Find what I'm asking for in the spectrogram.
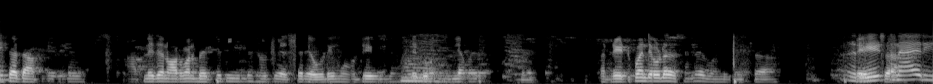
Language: Marathi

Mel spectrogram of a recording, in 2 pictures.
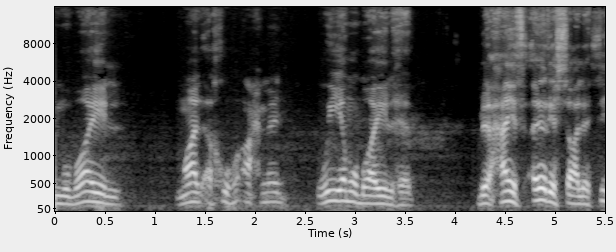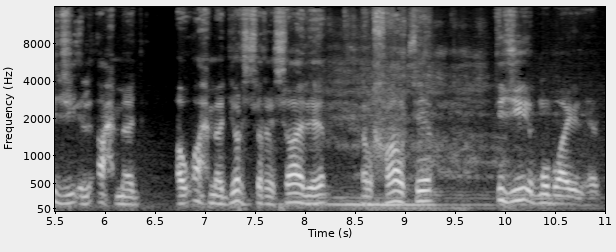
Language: Arabic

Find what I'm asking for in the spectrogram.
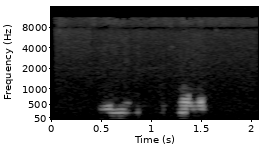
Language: Bangla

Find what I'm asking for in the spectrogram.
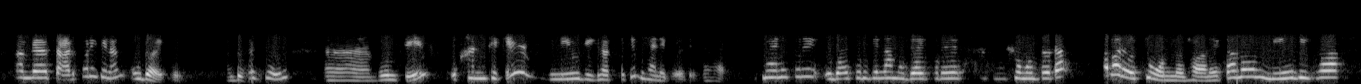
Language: Bangla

